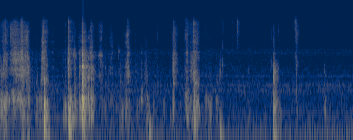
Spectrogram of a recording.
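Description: Plastic wrap crinkles and tears as a box is opened by hand.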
